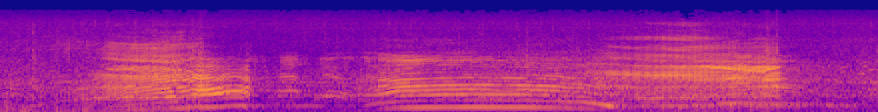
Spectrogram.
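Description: Texas Longhorn cattle mooing: three long moos back to back. The first rises in pitch, the middle one holds steady and then falls off at its end, and the third cuts off near the end.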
